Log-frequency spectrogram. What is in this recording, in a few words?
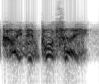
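Serbian attack position mood low, speech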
